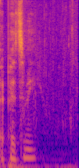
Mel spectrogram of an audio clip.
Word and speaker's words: epitome: very obvious it's cool it's pronounced epitome and it's much more like epitome sorry says go oh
